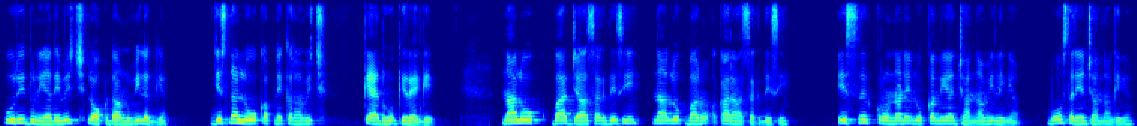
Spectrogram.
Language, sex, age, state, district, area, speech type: Punjabi, female, 30-45, Punjab, Tarn Taran, rural, spontaneous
